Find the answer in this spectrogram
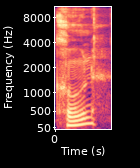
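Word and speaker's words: כּוּן: So it's pronounced kun, established, a city belonging to Hadarezer.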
